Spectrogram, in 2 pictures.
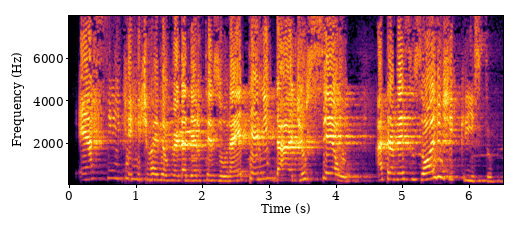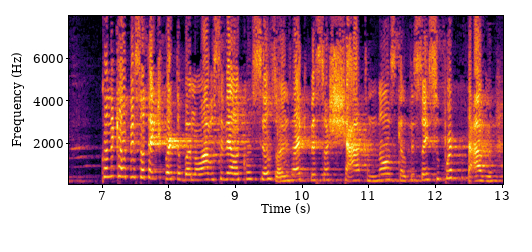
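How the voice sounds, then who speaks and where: A woman's high-pitched, raised and projected voice with lively intonation, amid noticeable background noise and audible room echo. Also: moderate pace. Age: 20s. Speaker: lay preacher. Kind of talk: sermon.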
